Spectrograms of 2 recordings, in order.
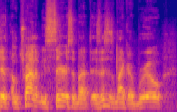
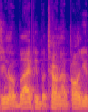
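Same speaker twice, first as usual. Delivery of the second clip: ordinary talk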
